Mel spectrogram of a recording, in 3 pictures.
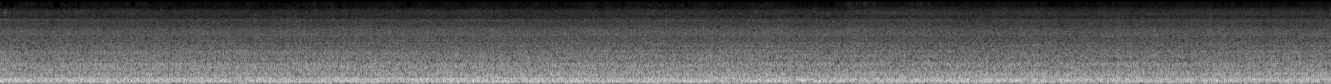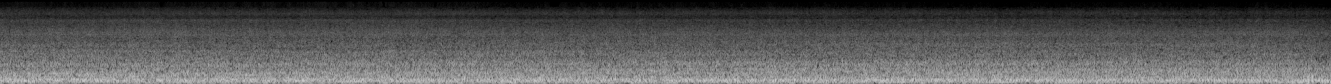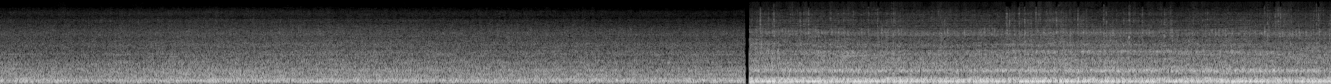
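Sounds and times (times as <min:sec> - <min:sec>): combine harvester engine drone: 0:00.0 - 0:39.9
machinery noise: 0:34.1 - 0:39.9.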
